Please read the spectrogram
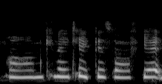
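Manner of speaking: put-on high whiny child pleading for relief; pleading kid. A hurting child begging mom to let her wash it off, high and whiny.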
